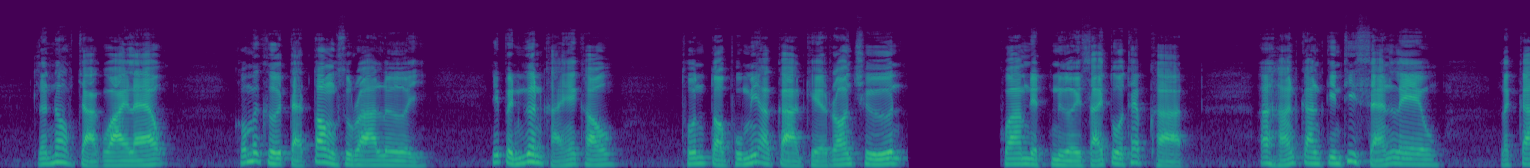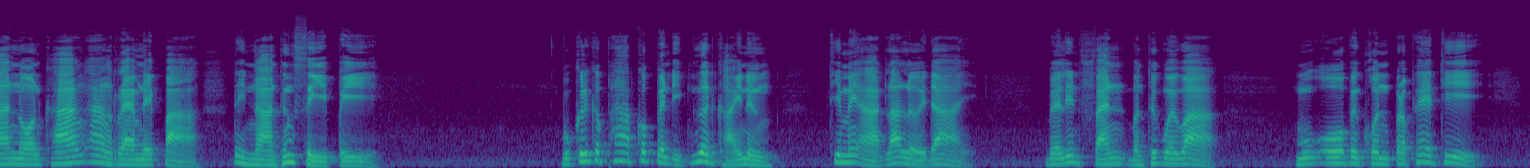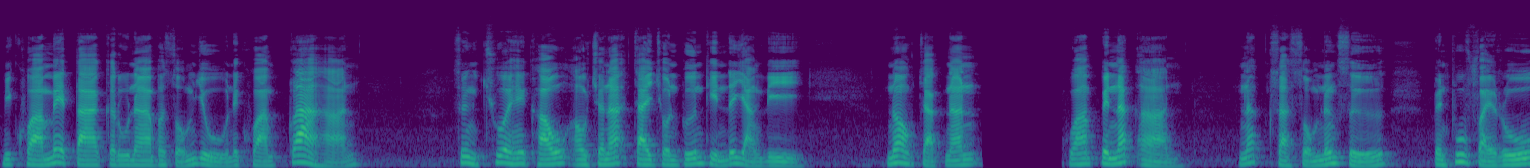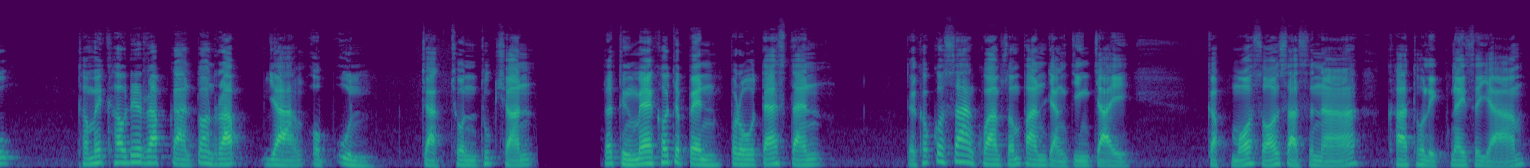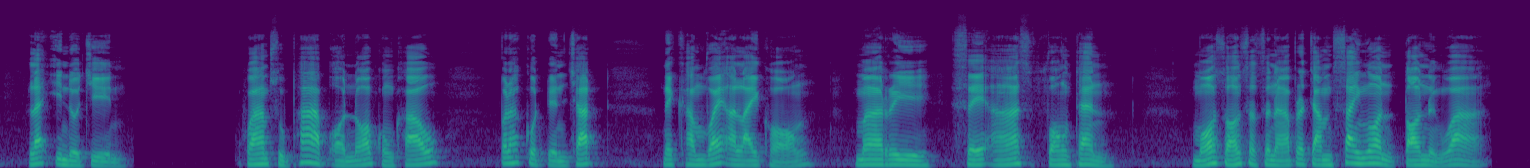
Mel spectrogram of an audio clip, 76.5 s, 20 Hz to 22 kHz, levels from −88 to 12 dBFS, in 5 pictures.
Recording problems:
none

